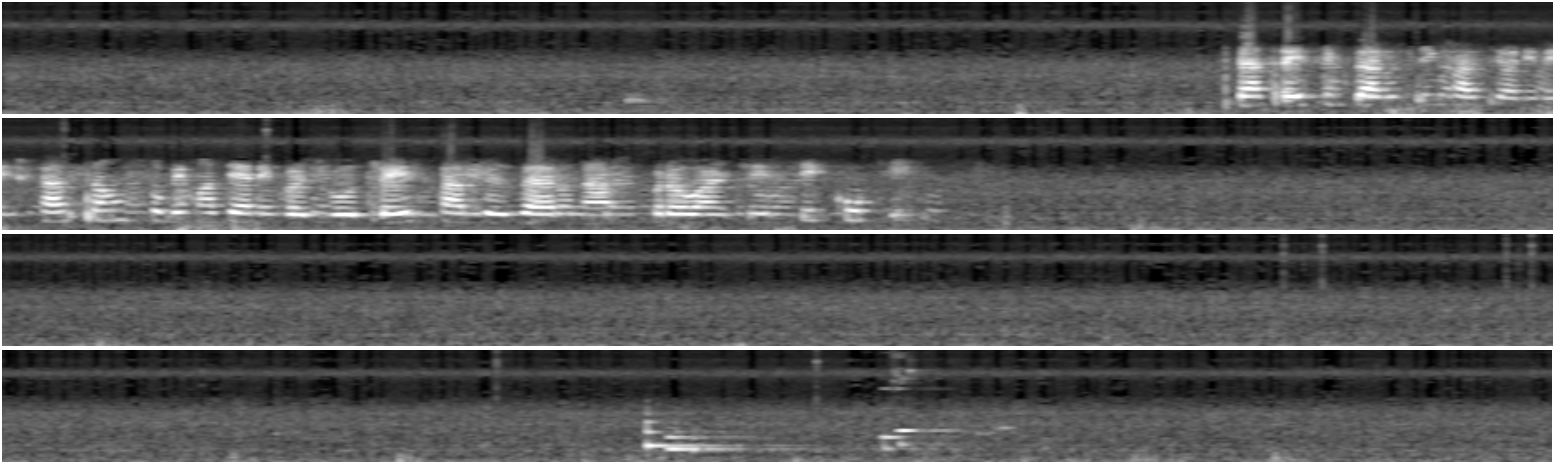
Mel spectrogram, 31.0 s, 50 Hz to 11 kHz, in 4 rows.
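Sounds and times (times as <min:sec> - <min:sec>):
radio hiss and hum: 0:06.0 - 0:12.9.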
